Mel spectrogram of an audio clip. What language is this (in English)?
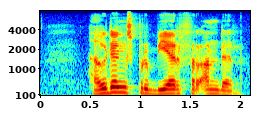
Afrikaans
